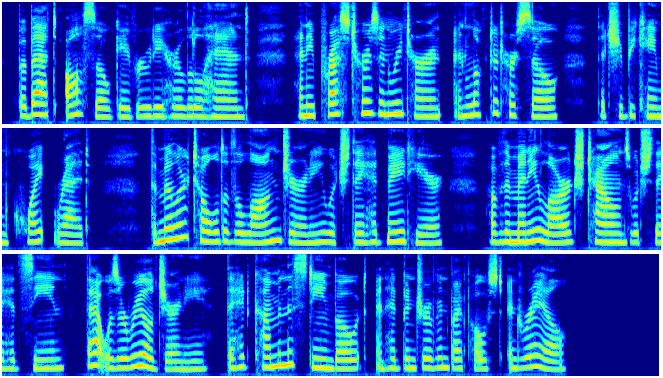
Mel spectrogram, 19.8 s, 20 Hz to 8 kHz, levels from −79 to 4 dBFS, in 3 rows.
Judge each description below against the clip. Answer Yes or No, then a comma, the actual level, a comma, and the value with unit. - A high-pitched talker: Yes, high, 225 Hz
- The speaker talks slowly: No, average, 195 wpm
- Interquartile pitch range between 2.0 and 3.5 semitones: Yes, narrow, 2.4 semitones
